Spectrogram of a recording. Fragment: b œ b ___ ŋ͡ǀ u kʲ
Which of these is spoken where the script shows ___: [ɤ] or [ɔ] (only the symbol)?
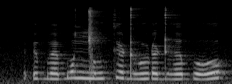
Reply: ɔ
